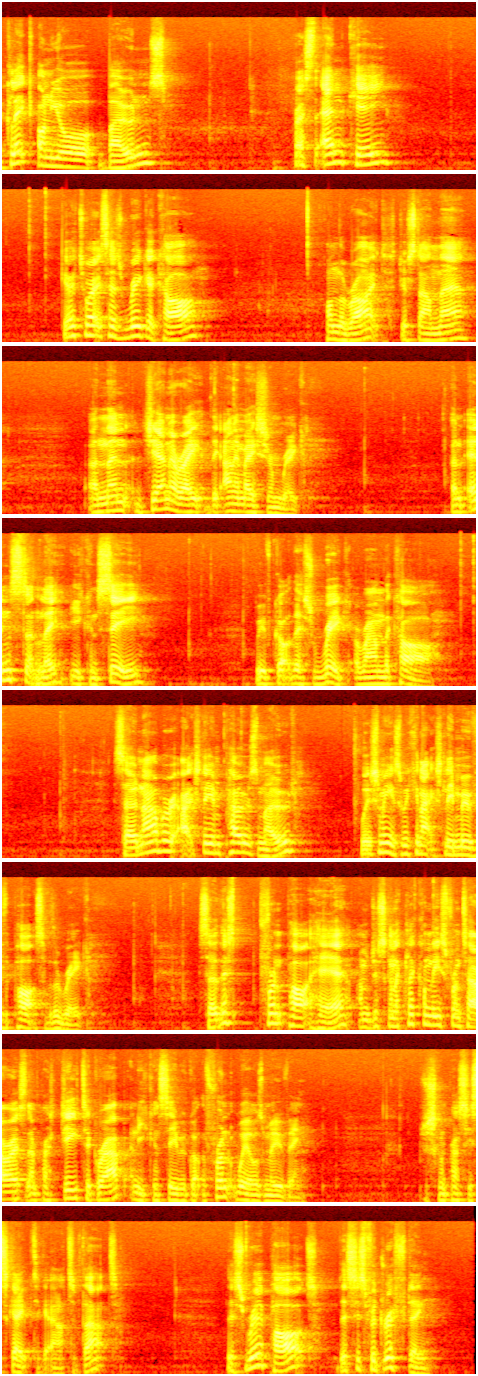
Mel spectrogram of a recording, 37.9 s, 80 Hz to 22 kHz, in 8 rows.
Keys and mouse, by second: 0.3-2.0 drag, 3.1 n, 5.1 click, 11.7 click, 13.1-13.9 drag, 14.0 middle click, 14.5 middle click, 16.0 shift+middle click, 16.9-18.2 middle drag, 18.7 click, 19.5 click, 21.2-22.3 drag, 23.6 click, 25.5 click, 27.9 click, 28.7 g, 33.8-34.3 drag, 35.9-36.8 drag, 37.6 g.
